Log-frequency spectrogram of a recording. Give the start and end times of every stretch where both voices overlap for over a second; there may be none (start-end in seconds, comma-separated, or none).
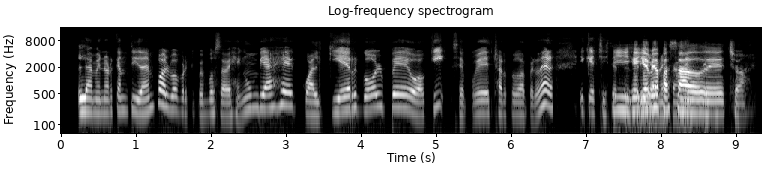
7.3-8.8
